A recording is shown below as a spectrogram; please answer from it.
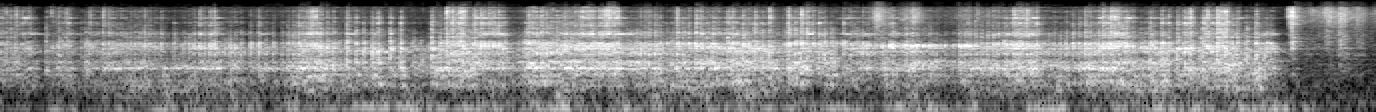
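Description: A bean pod mill turning freely with metal grinding on metal, a steady loud rasping scrape with faint ratcheting texture that runs continuously and drops off at the end, with no talking.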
